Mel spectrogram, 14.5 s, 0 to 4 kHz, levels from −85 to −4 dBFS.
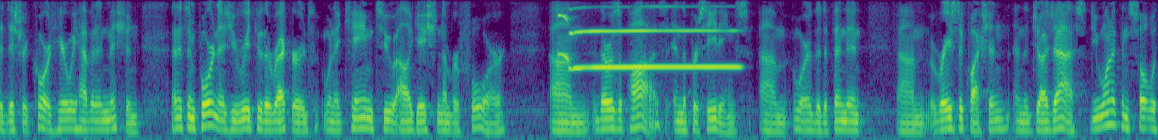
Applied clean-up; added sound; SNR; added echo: none; Wind instrument, woodwind instrument; -4 dB; none.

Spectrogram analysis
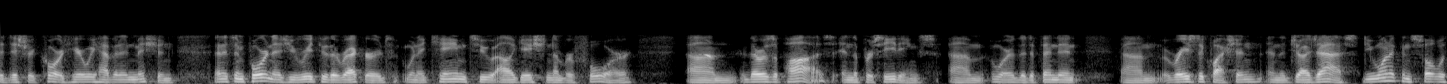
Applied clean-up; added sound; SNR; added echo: neural mask model Resemble Enhance denoiser.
